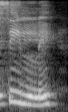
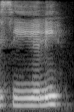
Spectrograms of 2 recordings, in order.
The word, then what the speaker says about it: silli: It's just, sometimes I say it like tilli siili, which is like, okay, an account of hedgehog, or tilli.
